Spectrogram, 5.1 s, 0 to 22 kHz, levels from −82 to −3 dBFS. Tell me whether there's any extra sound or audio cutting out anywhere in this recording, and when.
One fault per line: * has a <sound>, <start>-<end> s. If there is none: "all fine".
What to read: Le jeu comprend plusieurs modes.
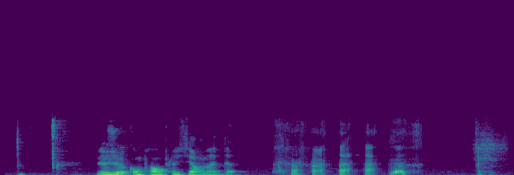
* has a laugh, 2.7-4.3 s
